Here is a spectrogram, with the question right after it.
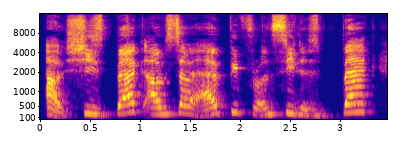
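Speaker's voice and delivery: ordinary talk, nothing marked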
